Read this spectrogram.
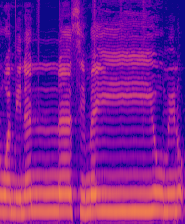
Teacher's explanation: النون ضغمت في الياء وعطاتها الغنة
